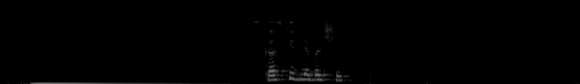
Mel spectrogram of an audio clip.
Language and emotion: Russian, neutral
